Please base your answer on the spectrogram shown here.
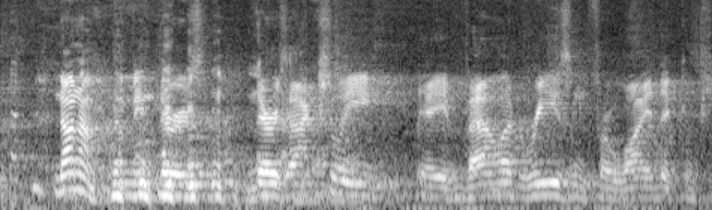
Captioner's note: laughter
